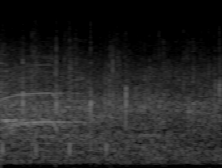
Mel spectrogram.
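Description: Audience applause and crowd noise in a large hall, scattered claps thinning out and dying away.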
